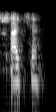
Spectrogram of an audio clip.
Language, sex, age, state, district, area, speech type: Bengali, female, 18-30, West Bengal, Paschim Bardhaman, rural, conversation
